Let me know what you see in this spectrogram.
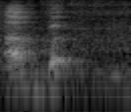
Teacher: تو آپ دیکھیں یہ آواز کہاں سے آ رہی ہے, ہونٹوں سے آ رہی ہے. تو ہونٹ با کا مخرج, دونوں ہونٹ ملتے ہیں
